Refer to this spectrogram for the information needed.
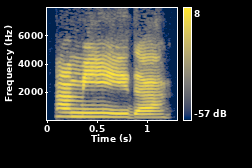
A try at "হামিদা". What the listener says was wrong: হামি, মিম টান হয়ে গেল, মিম টান হবে না, জাবার জের পেশ একটু টান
